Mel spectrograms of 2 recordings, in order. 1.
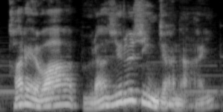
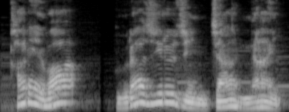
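句尾声调上升。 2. 句尾声调下降。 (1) "这个的话会有猜的感觉，就是他是巴西人吧" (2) "他不是巴西人"

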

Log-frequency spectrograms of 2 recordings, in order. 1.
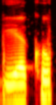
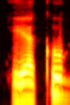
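শব্দটি শুরু হয় b ধ্বনি দিয়ে। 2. শব্দটি শুরু হয় h ধ্বনি দিয়ে। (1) "হিয়াকুকে বিয়াকু বলা হয়" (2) "হিয়াকুকে বিয়াকু বলা হয়, আবার পিয়াকুও বলা হয়"

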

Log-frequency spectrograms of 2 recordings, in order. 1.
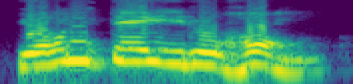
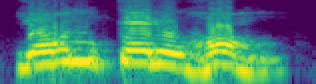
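完全な形の"iru"を発音します。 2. 短縮形では"i"の音が落ちます。

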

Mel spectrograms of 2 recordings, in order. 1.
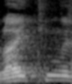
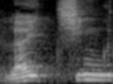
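二番目の音節は'ti'と発音します。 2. 二番目の音節は'chi'と発音します。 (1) "ライティングじゃなくて" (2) "ライチングって言われたんですよ"

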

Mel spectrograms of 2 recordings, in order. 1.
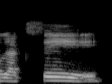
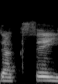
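La vocal final e es larga. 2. La vocal final e es corta. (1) "sino Gakusei, con doble E" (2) "esto no es Gakusei"

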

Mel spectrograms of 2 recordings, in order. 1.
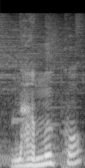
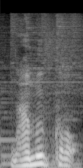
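最初のモーラにアクセントがある。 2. 最初のモーラにアクセントがある。

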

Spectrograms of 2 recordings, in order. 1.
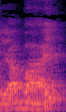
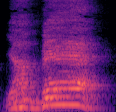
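A palavra termina com o ditongo 'ai'. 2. A palavra termina com a vogal 'e' simples. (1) "muitos pronunciam yabai" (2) "mais jovens e homens, yabé, em vez de ser yabai. É como se viesse um E aqui"

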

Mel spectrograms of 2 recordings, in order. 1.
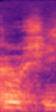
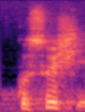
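La consonante del medio suena como th en inglés. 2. La consonante del medio suena como s. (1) "alguien de la península va a decir" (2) "pero se pronuncia kusushi"

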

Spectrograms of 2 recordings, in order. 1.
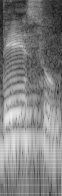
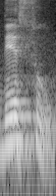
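শেষের u স্বরটি স্পষ্টভাবে উচ্চারিত হয়। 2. শেষের u স্বরটি স্পষ্টভাবে উচ্চারিত হয়।

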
